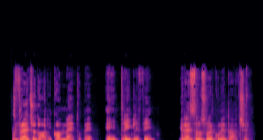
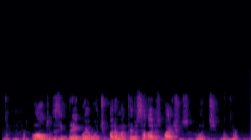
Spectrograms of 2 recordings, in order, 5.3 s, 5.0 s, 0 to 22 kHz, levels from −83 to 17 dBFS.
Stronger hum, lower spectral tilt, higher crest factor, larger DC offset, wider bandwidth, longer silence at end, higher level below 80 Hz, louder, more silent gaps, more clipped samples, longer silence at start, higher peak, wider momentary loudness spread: neither; second, -5 dB/octave vs -8 dB/octave; about the same, 18 dB vs 18 dB; neither; first, 12 kHz vs 7.6 kHz; first, 0.3 s vs 0 s; second, -52 dBFS vs -34 dBFS; first, -19 LUFS vs -25 LUFS; neither; neither; first, 0.25 s vs 0.05 s; first, -2 dBFS vs -6 dBFS; second, 9 LU vs 13 LU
